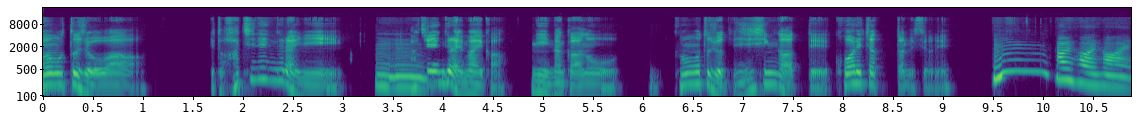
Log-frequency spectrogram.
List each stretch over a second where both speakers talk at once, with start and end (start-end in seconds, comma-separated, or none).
none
